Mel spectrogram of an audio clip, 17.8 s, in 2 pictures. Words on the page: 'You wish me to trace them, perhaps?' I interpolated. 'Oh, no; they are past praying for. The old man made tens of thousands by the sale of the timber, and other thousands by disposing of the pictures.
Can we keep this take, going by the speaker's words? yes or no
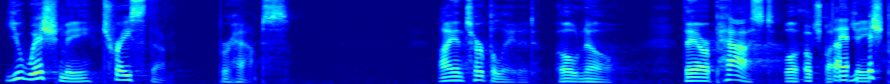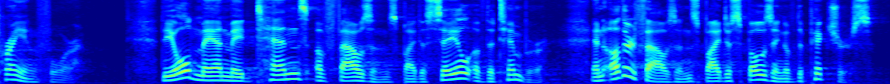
no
